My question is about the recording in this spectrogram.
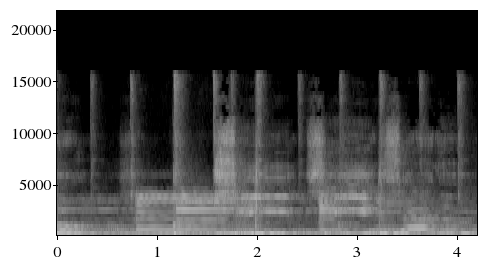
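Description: Rock band playing a song live through a PA: distorted electric guitars and bass over drums, with kick-drum and cymbal hits landing about every second and a half, and a sung vocal line on top.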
